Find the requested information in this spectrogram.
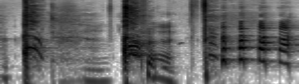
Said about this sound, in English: I farted at the same time while I was coughing.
